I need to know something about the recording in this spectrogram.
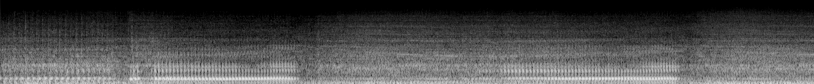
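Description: Honda CBR250R's single-cylinder engine, breathing through a BMC performance air filter, pulling at low speed: two stretches of louder, steady-pitched throttle, each about one and a half to two seconds, each cut off suddenly as the throttle closes.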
